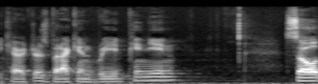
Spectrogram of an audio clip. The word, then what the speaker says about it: Pinyin: So Pinyin is pronounced in a double first tone. So that's spelled P-I-N-Y-I-N.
